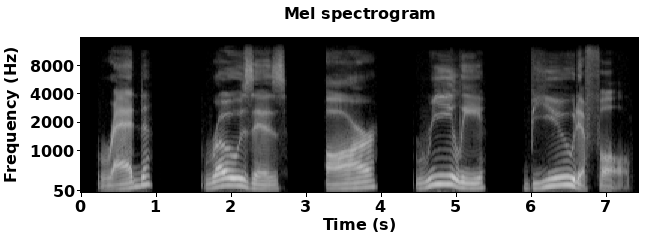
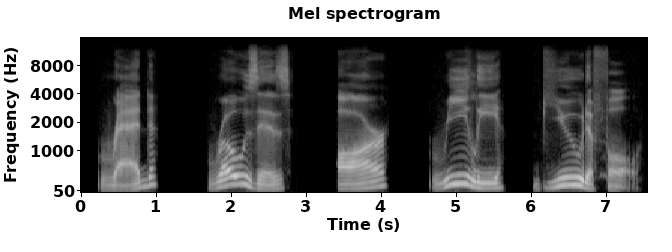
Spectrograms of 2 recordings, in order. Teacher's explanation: Your tongue stays curled back the whole time, floating in the middle of your mouth. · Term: R sounds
